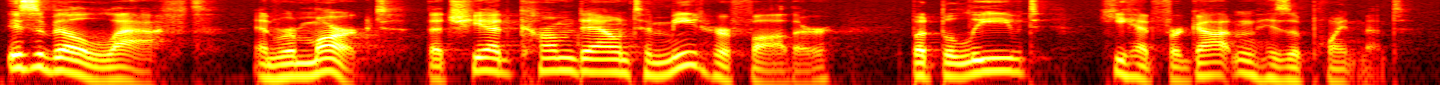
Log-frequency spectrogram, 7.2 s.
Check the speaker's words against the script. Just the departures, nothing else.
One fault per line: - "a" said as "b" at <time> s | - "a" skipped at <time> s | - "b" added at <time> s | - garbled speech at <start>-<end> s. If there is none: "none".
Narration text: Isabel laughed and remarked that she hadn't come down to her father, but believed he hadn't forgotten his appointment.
- "hadn't" said as "had" at 2.4 s
- "meet" added at 3.3 s
- "hadn't" said as "had" at 5.7 s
